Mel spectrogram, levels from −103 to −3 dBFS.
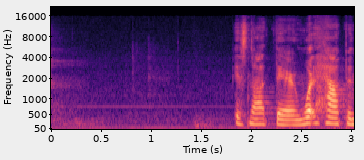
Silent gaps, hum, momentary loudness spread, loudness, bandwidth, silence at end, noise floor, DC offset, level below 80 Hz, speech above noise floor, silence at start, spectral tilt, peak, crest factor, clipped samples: none; none; 11 LU; -22 LUFS; 16.5 kHz; 0 s; -55 dBFS; under 0.1%; -56 dBFS; 34 dB; 1.85 s; -5 dB/octave; -2 dBFS; 22 dB; under 0.1%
